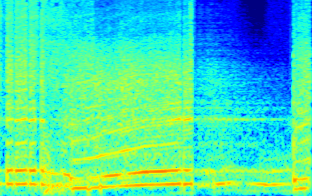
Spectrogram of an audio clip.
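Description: A loud car engine in the SlideStyle racing video game revs and shifts in pitch, droning steadily with brief cuts and restarts, close and prominent.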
